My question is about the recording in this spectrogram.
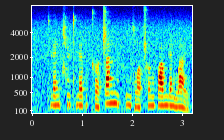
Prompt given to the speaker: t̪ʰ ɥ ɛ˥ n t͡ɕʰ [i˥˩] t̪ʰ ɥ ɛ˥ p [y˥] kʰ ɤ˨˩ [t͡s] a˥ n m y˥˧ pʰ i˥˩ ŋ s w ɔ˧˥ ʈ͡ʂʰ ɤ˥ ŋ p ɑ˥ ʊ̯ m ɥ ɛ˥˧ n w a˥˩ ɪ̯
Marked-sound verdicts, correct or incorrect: incorrect: y˥˩, incorrect: y˨, incorrect: ʈ͡ʂ

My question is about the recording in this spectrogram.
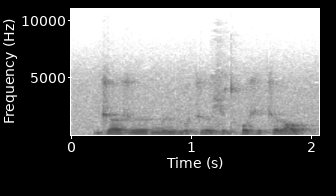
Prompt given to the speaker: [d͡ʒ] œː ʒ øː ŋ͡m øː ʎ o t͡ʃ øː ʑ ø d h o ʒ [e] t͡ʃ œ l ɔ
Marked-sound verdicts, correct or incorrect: correct, correct

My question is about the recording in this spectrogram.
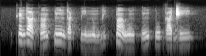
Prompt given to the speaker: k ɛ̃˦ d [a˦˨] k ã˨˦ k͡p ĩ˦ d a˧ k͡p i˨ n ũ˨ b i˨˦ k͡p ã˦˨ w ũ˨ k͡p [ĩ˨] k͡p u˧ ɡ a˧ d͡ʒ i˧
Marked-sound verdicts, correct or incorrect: correct, incorrect: ĩ˨˦

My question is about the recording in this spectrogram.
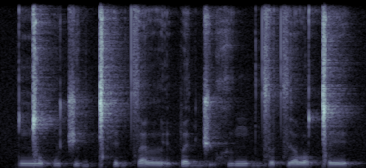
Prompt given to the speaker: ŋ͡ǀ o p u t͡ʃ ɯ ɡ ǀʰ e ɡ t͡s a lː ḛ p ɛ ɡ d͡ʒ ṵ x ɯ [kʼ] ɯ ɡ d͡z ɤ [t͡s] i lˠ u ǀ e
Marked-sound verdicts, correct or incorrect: incorrect: ŋ, correct

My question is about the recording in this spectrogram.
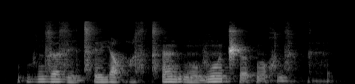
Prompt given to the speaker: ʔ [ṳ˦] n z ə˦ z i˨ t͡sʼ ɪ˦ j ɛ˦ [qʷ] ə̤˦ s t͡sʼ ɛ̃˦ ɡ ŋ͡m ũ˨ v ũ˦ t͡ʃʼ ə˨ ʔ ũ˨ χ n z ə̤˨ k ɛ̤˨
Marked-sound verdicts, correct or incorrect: correct, correct

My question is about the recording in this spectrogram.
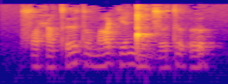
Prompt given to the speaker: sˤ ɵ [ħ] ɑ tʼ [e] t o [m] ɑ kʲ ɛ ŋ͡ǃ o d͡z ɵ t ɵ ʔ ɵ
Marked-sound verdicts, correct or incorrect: correct, incorrect: ø, correct

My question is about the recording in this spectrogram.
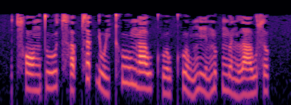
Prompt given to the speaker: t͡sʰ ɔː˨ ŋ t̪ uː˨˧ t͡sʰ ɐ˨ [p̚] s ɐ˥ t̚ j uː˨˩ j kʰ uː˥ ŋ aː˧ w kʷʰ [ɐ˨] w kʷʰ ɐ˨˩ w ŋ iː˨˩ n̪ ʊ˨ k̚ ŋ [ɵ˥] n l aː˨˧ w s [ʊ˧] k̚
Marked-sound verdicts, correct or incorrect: correct, correct, incorrect: ɵ˨˩, correct

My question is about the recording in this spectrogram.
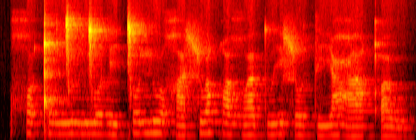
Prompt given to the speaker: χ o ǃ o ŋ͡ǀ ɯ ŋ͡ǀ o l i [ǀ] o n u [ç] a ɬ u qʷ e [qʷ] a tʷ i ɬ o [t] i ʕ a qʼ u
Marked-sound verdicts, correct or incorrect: correct, incorrect: χ, incorrect: ʁʷ, correct

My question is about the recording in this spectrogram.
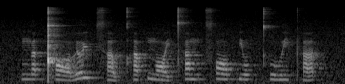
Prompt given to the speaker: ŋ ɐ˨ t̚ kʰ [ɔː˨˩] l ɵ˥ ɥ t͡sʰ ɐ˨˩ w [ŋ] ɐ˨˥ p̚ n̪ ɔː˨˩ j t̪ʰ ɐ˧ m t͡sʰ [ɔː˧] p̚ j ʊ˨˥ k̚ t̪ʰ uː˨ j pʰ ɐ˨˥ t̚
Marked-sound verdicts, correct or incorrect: correct, incorrect: kʰ, correct

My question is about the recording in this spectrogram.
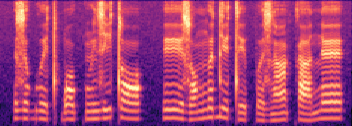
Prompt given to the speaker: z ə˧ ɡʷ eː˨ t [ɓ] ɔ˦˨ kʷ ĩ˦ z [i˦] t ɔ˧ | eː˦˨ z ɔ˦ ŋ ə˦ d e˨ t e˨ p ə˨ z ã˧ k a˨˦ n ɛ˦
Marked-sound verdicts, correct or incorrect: correct, correct

